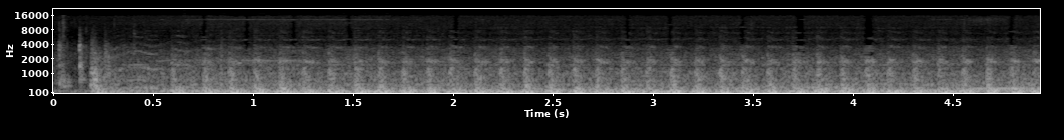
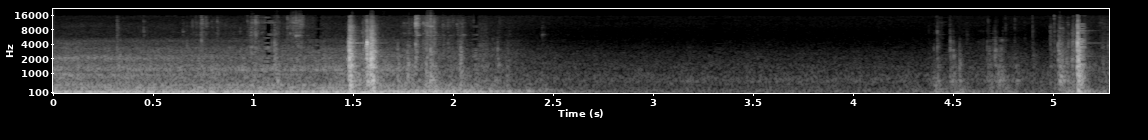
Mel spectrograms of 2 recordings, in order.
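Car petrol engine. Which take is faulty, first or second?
first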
